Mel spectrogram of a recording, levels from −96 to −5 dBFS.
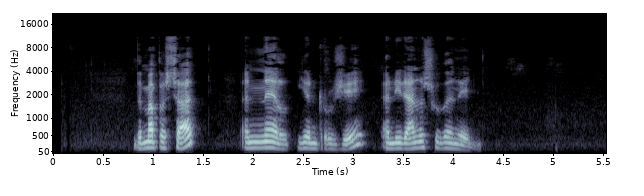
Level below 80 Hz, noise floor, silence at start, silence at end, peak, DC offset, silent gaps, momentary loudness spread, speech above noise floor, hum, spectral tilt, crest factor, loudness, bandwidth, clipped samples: -86 dBFS; -74 dBFS; 0.8 s; 1.25 s; -8 dBFS; under 0.1%; none; 10 LU; 45 dB; none; -5 dB/octave; 22 dB; -30 LUFS; 11.5 kHz; under 0.1%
